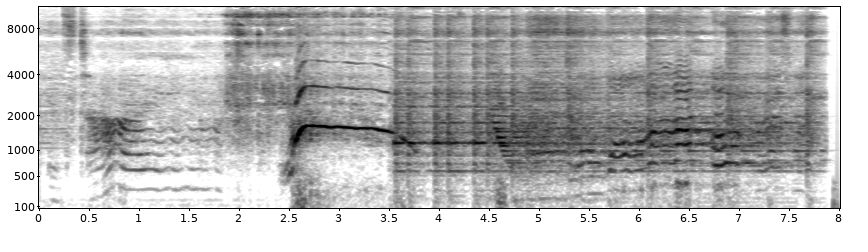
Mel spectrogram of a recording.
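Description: Singer a singer, down on her knees in Christmas pajamas in front of her decorated Christmas tree with snow falling on her head, lets out a loud, high-pitched scream that starts abruptly and holds for several seconds, ringing over a dense, noisy wash of sound that continues after it fades.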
